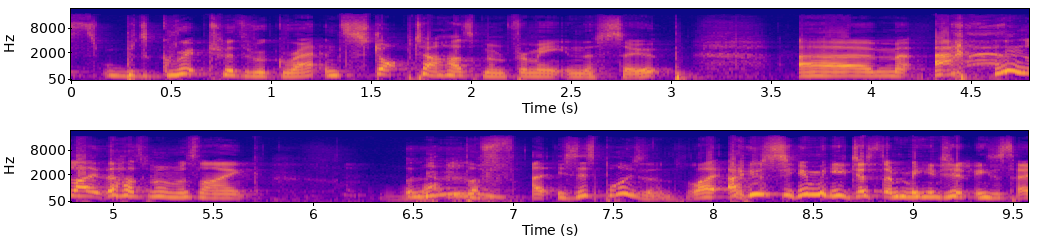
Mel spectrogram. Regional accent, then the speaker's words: Isle of Wight, South East England, United Kingdom; I'm from the Isle of Wight

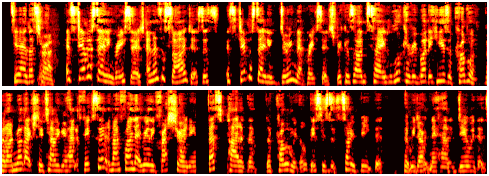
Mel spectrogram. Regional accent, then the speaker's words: country Victoria, Australia; moved away as an adult; now in Kettering, Australia; I grew up and spent most of my life actually in country Victoria, in a little town of only a couple of thousand people. Uh, it's called Murray North.

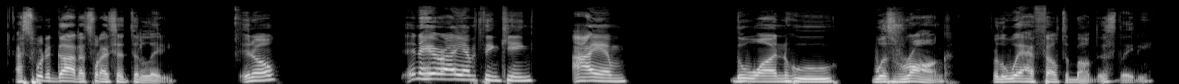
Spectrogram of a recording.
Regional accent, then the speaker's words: Scarborough, Ontario, Canada; moved away; I was born in Scarborough

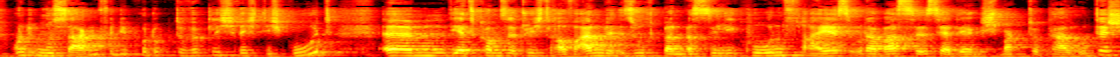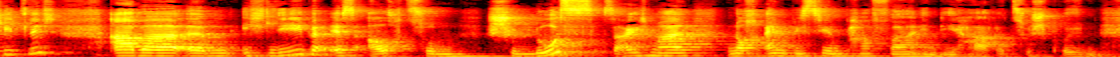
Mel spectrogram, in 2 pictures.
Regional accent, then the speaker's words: Munich, Bavaria, Germany; bei uns in München

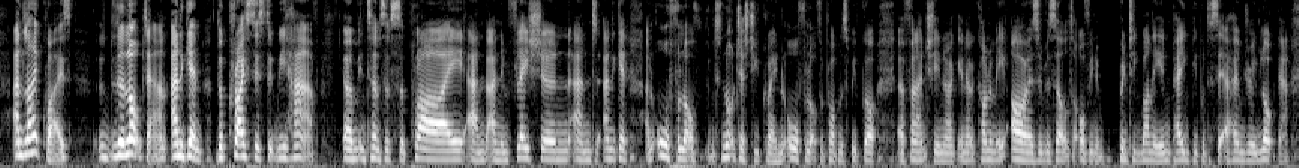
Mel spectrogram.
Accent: United Kingdom; we as British people

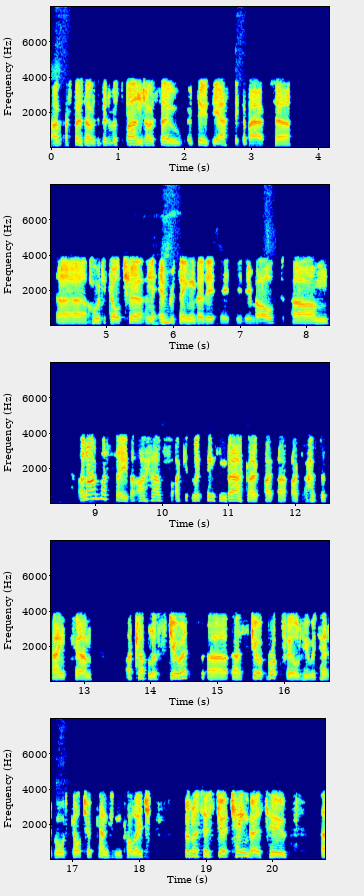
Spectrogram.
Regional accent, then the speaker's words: South Somerset, South West England, United Kingdom; also born or lived in Bristol area; I'm originally, I'm actually from South Somerset, where I live now

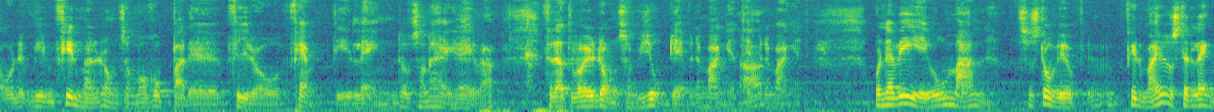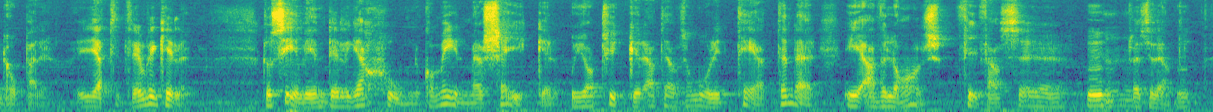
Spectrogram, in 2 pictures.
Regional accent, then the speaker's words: Sweden; jag är från Sverige

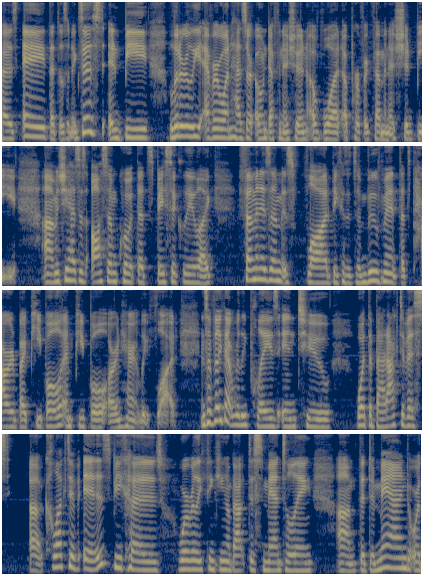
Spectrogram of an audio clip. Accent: Cleveland, Ohio, United States; I am from Cleveland, Ohio in the United States.

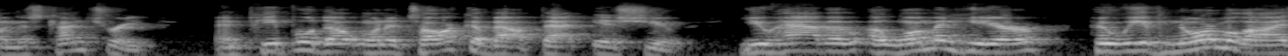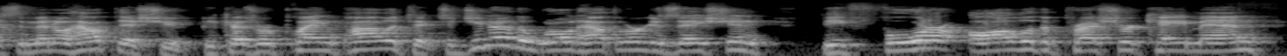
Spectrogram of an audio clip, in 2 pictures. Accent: Tennessee, United States; my home state of Tennessee

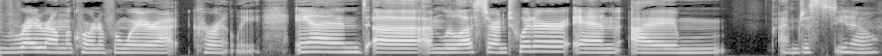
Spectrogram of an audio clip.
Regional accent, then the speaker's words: Chicago suburbs, Illinois, United States; now in Los Angeles, United States; my hometown too. I'm from the Chicago suburbs

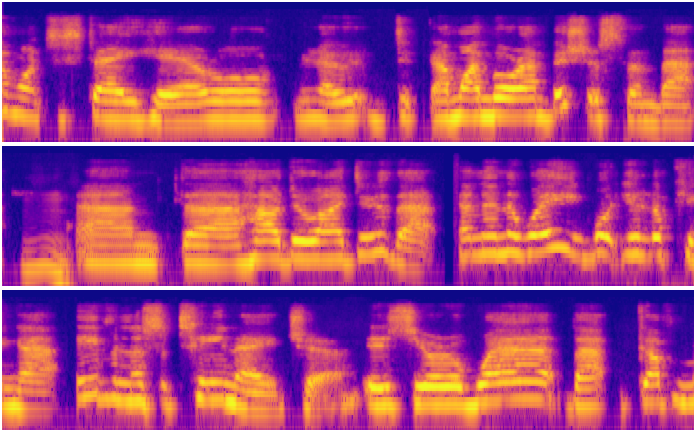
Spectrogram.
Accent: Liverpool, North West England, United Kingdom; born there; And I was born in Liverpool just after the Second World War, a city that had been flattened by the bombs.

